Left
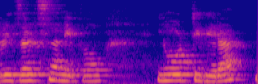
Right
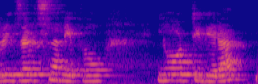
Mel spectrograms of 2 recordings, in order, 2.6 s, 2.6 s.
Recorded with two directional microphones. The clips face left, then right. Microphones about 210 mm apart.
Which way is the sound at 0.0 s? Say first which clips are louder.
Left 6 dB; 40° left (ahead or behind).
